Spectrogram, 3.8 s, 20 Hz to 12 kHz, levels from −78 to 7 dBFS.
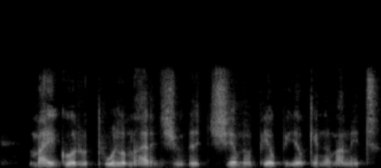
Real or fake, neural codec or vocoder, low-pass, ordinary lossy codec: fake; codec, 16 kHz, 1.1 kbps, Voila-Tokenizer; 7.2 kHz; none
